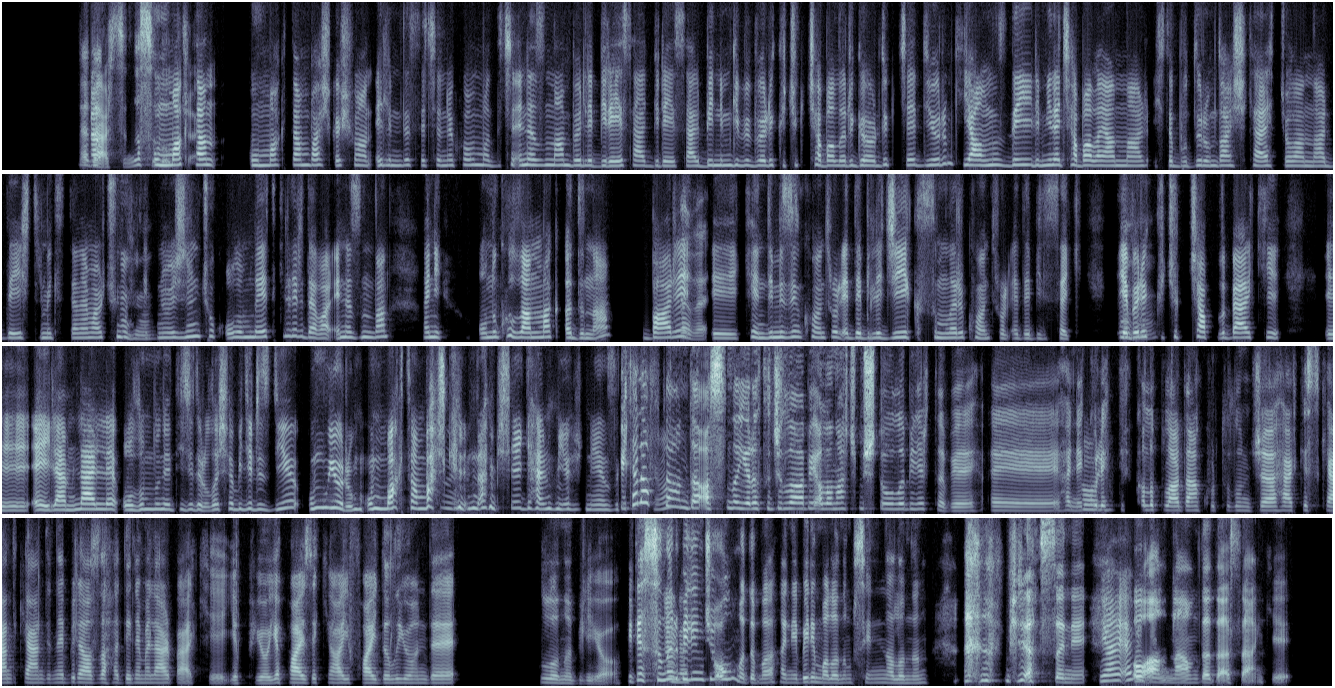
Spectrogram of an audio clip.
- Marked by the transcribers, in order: laughing while speaking: "Ummaktan başka elimden bir şey gelmiyor"; other background noise; unintelligible speech; chuckle; laughing while speaking: "biraz hani"
- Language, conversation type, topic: Turkish, podcast, Telefonu masadan kaldırmak buluşmaları nasıl etkiler, sence?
